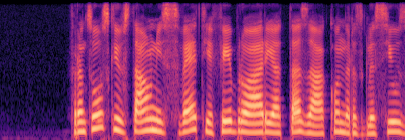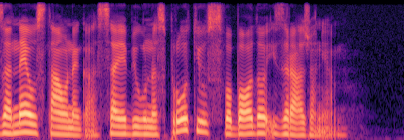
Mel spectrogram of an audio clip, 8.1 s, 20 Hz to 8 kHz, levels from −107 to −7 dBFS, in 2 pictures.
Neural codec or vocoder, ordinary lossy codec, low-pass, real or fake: none; none; 7.2 kHz; real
